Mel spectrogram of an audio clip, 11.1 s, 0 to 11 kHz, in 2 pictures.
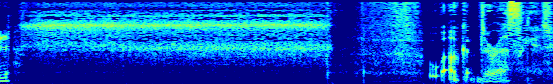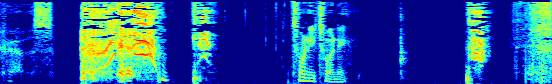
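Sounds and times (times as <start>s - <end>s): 
speech: 0.1s - 0.5s, 4.3s - 7.6s, 8.5s - 9.1s
throaty cough: 6.4s - 7.8s, 10.2s - 10.5s.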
